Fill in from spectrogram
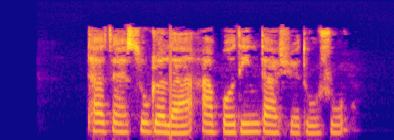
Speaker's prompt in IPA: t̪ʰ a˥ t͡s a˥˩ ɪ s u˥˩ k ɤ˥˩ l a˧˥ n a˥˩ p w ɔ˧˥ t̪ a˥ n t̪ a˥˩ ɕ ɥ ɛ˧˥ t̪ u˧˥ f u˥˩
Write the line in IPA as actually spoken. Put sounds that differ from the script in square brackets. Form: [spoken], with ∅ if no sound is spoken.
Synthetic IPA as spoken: t̪ʰ a˥ t͡s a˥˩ ɪ s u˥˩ k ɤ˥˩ l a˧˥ n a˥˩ p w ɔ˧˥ t̪ [i˥] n t̪ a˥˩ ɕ ɥ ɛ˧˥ t̪ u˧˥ [ʂ] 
